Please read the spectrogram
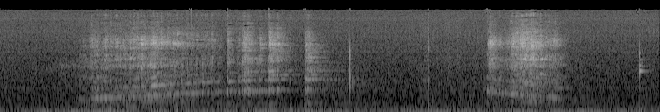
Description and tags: stapler spring
noise, spring, stapler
